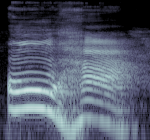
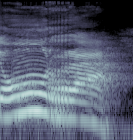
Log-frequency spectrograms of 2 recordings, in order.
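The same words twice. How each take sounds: First: The R is a strong throaty sound. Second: The R is a light tapped sound. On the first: The speaker calls it right. "esse re aqui é forte ou fraco? Forte" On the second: The speaker calls it wrong. "Eu não posso dizer aqui honra"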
